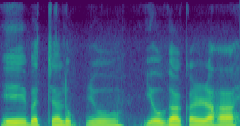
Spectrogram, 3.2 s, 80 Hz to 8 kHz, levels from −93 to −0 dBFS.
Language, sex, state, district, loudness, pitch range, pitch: Hindi, male, Arunachal Pradesh, Longding, -17 LUFS, 120-140 Hz, 125 Hz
